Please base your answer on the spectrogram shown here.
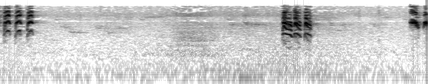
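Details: Bar-winged prinia master song: brief clusters of three or four sharp high buzzy chips, spaced by quiet stretches with light background hiss.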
